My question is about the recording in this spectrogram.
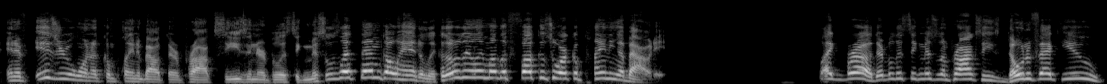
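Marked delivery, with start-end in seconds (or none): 3.4-10.3 heated rant. Real, not acted. Heated rant about Israel.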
